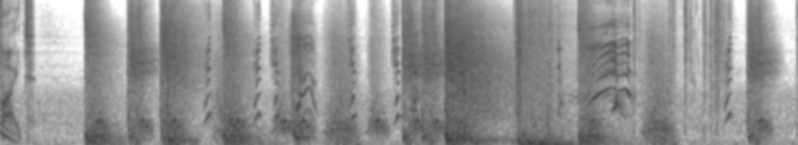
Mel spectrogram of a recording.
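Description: Punches and kicks land with sharp smacks in a fighting game.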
